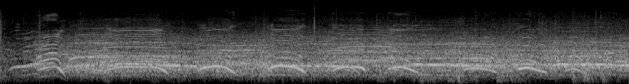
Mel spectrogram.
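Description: Boxing shoes squeaking over and over on the ring canvas, a few short squeals a second, as two boxers move and trade punches. A few dull punch knocks and crowd noise lie under it.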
